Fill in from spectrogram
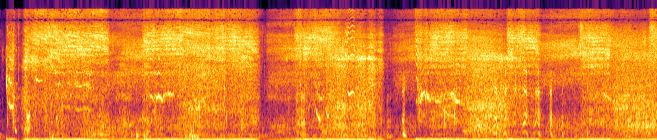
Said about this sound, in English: Blowing up balloons on the internet. This is quality audio content.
